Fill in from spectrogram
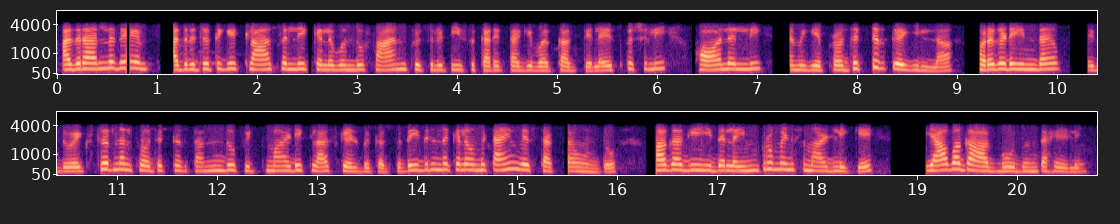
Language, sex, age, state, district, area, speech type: Kannada, female, 18-30, Karnataka, Dakshina Kannada, rural, conversation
